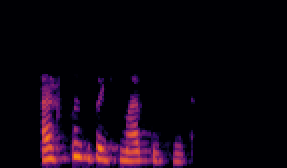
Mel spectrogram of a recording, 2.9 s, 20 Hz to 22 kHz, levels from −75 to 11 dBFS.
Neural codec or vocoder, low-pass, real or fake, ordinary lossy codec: none; 3.6 kHz; real; AAC, 16 kbps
